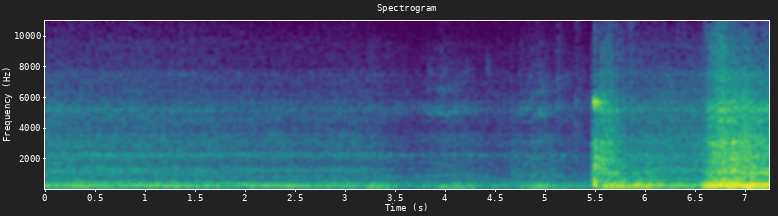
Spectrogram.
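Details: 2002 Subaru Impreza 2.5RS, fully warmed up, foot off the gas: low idle sags and wavers, dipping as if to stall then recovering; rough idle and hesitation in any gear or rpm only after warm-up, fine when cold.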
